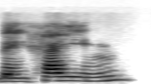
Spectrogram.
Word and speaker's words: Benjaim: Bueno, sobre todas estas cosas, hoy invitamos a David Benjaim. Yo lo pronuncio así porque mi papá se llamaba Jaim, así que Ben Jaim quiere decir hijo de Jaim, de Jaime, sería la traducción en castellano.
